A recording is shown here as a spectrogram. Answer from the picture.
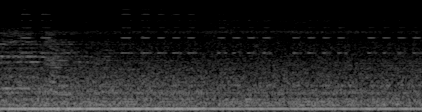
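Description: Steady low electrical hum, with a faint, rapid train of short high-pitched beeps repeating evenly at a fixed pitch.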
